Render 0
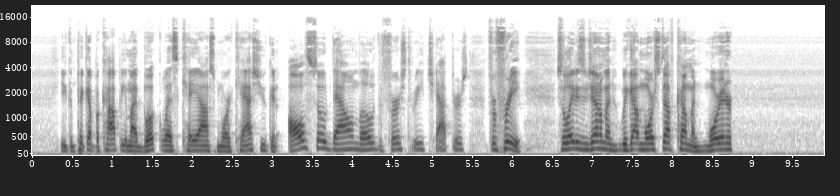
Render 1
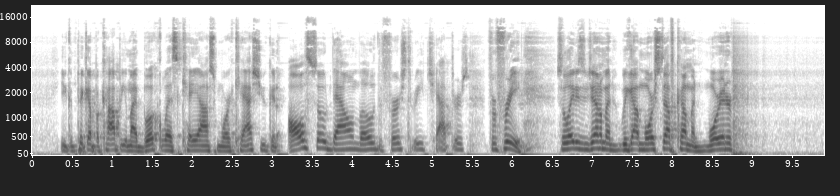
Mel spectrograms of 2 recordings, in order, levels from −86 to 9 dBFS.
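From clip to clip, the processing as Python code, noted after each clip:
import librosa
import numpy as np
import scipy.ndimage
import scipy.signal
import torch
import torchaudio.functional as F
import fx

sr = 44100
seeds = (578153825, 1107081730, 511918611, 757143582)

y = fx.sustainer(x, sr, db_per_s=71.0)
y = y * librosa.db_to_amplitude(-2.5)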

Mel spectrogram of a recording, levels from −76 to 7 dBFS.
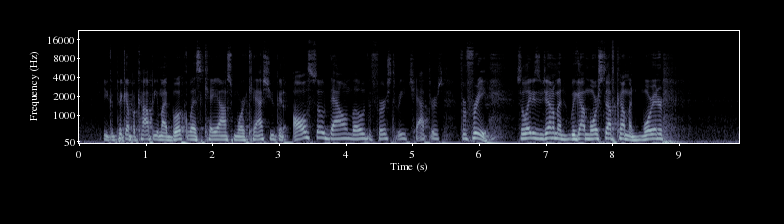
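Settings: y = fx.tilt_shelf(x, sr, db=7.5, hz=650.0)
y = y * librosa.db_to_amplitude(-3.0)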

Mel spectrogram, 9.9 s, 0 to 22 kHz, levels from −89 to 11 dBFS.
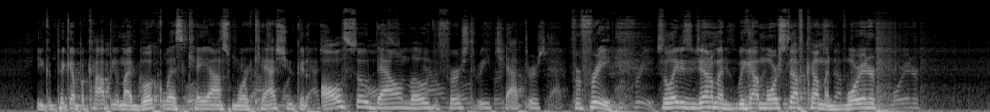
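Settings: y = x + 10.0 ** (-17.0 / 20.0) * np.pad(x, (int(436 * sr / 1000.0), 0))[:len(x)]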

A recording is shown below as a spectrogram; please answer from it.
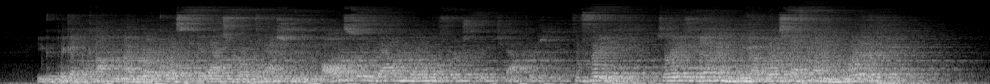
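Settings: y = np.minimum(x, 2.0 * 10.0 ** (-17.5 / 20.0) - x)
y = fx.rev_shimmer(y, sr, seeds[0], rt60_s=1.5, semitones=7, shimmer_db=-8, drr_db=-4.5)
y = y * librosa.db_to_amplitude(2.0)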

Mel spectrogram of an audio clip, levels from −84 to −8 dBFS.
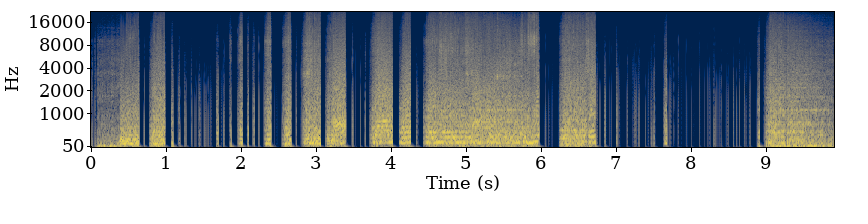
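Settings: y = fx.gate_flip(x, sr, shuts_db=-8.0, range_db=-36)
y = fx.fuzz(y, sr, gain_db=37.0, gate_db=-44.0)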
